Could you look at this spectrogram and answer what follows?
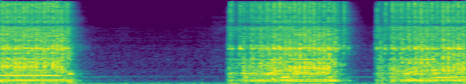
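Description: A sewing machine stitches fabric pieces for a travel bag in loud, fast mechanical whirring bursts, stopping for about a second and a half, then running again, briefly pausing and resuming.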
